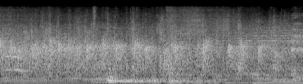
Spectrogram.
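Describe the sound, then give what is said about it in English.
Congregation at a church service applauding to welcome online viewers: dense, steady clapping that holds at an even level for about three seconds, with a low hum underneath. “Can we welcome everyone online? Come on, can we give them a big hand?”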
